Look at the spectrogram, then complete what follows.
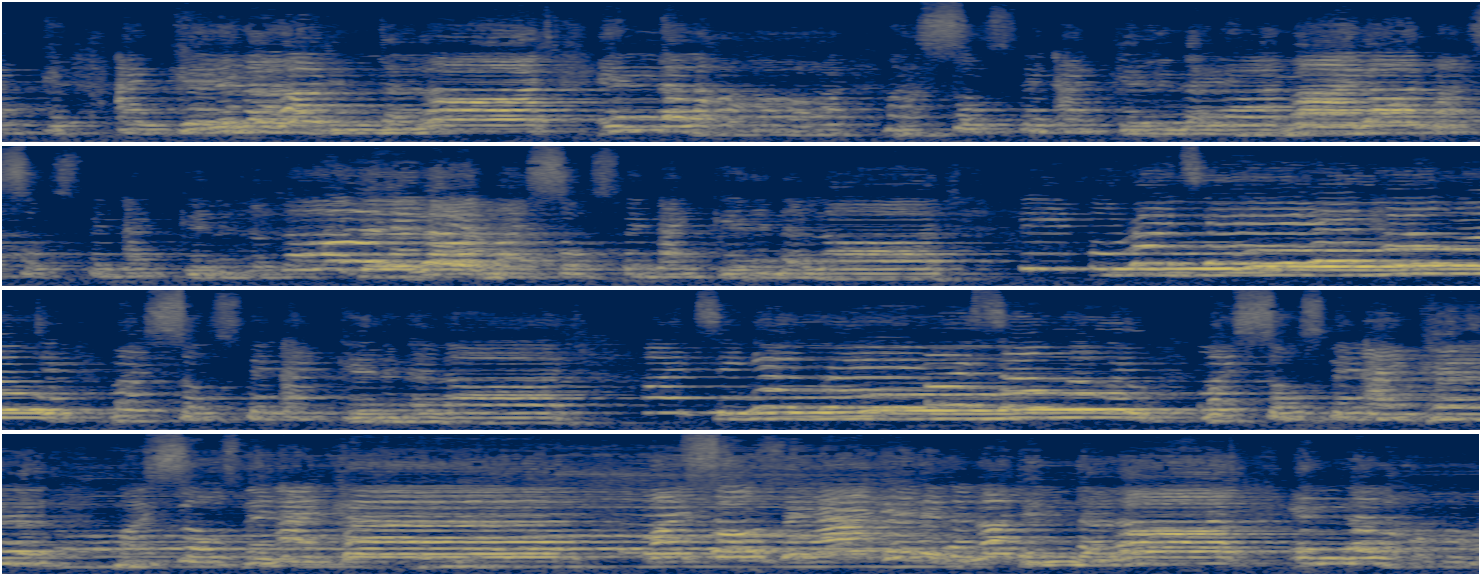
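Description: A girls' choir singing a cappella in high voices with no low parts, in long sustained phrases that break off briefly about twelve and eighteen seconds in.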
